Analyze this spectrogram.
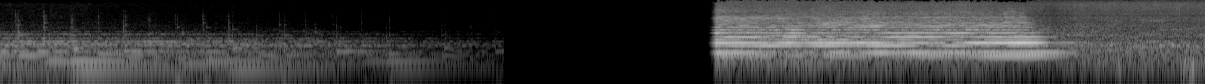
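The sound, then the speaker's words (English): A freight train's loud, sustained horn blares for several seconds over a heavy rumble of rolling cars on tracks beside a migrant shelter in Ixtepec, Mexico, then cuts off, leaving the train's grinding noise continuing. “The freight train used to pull into Ixtepec, loaded with Central American migrants”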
